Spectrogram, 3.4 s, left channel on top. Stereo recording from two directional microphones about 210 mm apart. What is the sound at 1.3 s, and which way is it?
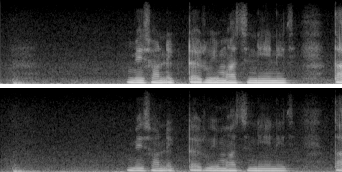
Speech, 10° left (ahead or behind).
